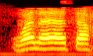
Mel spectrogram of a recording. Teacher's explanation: والضاد مفخمة واثنين ضاد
